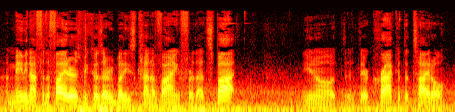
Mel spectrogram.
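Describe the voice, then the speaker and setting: At home in a room with a sunny window, a man who vlogs MMA commentary chats solo about fight news, yawning and rambling in a sleepy, relaxed way. He speaks at medium pitch and a fairly quick pace, with a little hiss or hum in the recording.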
